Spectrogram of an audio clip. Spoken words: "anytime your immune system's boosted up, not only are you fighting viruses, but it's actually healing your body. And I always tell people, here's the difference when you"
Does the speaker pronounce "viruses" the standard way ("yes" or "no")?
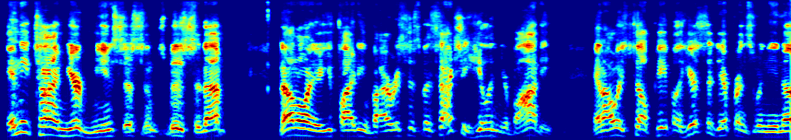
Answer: yes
